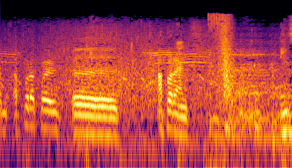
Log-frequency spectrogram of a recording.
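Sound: sea water splashing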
